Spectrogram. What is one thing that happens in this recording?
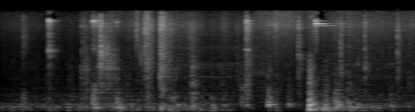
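A wooden floor hatch knocks and scrapes as it is lifted open.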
